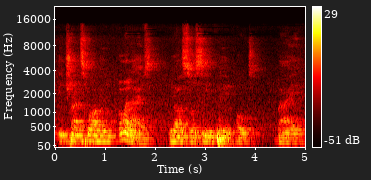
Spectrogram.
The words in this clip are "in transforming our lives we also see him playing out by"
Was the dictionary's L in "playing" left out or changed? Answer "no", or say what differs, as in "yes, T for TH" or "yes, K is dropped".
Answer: yes, L is dropped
